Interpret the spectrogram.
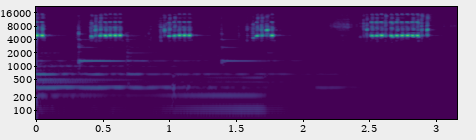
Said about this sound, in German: Ich saß am Wochenende abends draußen auf dem Balkon einer Freundin und hörte Grillen zirpen. Das ist mir diesen Sommer schon öfter aufgefallen, dass die Grillen einfach wahnsinnig laut sind. Mitten in der Stadt, mitten in Berlin-Neukölln.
